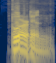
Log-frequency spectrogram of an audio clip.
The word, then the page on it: bourdon: American English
